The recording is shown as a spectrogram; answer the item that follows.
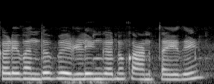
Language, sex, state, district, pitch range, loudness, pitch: Kannada, female, Karnataka, Bidar, 245-260 Hz, -13 LUFS, 255 Hz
